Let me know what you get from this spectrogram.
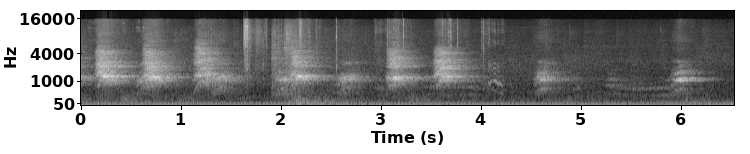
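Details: Maltipoo turning a little rowdy, letting out a burst of five or six sharp yaps that get quieter and more spaced out, ending in two faint, softer barks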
